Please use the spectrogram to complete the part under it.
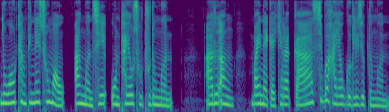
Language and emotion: Bodo, sad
